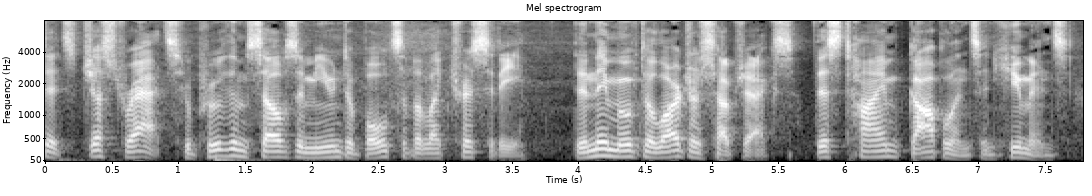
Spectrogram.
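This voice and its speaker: A man's voice: mid-range voice, pushed and bright. A man reading a scripted fantasy story as narrator, in a dramatic storytelling style.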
